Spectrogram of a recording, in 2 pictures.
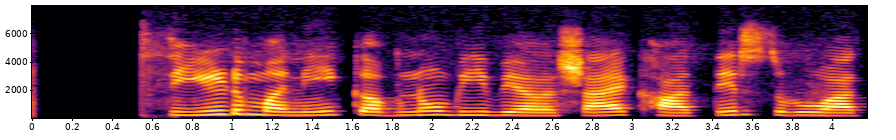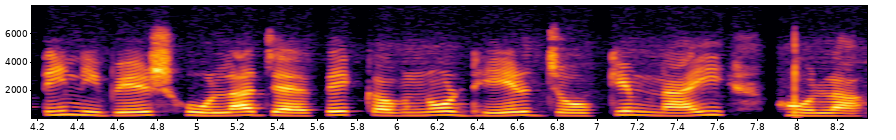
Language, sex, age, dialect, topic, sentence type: Bhojpuri, female, 36-40, Northern, banking, statement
